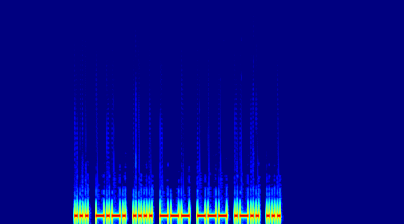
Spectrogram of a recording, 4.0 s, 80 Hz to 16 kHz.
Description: Morse code, heard as a keyed tone, about 44 wpm, 700 Hz. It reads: SCHOOLS
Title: ES:S Suffix - Top 100 Words with Base Words 45wpm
